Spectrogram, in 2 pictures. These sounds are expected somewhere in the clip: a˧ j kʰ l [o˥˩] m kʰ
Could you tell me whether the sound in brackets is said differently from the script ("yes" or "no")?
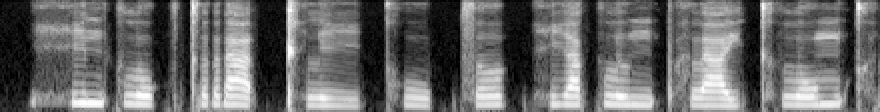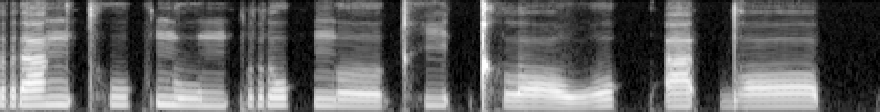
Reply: no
